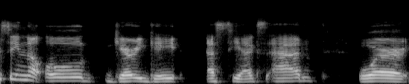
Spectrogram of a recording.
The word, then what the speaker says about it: STX: Okay, have you ever seen the old Gary Gate STX ad where he pronounces it as sticks instead of STX? It's trivia, because you're like, is it actually supposed to be pronounced as sticks and not STX?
